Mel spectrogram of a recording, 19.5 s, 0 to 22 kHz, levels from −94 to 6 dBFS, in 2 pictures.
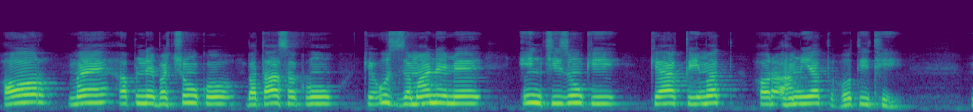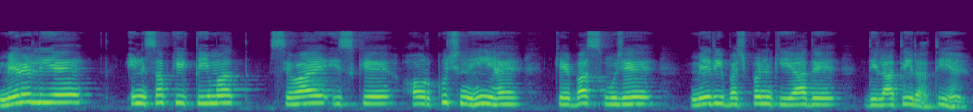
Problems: none marked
